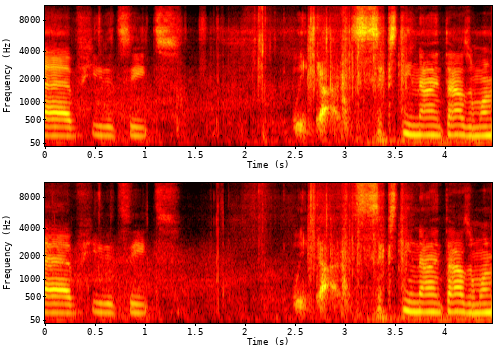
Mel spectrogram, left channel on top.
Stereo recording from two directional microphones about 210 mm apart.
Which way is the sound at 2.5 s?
20° left (ahead or behind).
